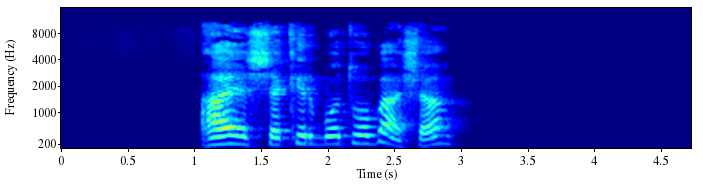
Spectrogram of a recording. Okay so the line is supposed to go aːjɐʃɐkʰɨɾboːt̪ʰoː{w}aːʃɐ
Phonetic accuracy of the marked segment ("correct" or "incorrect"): incorrect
